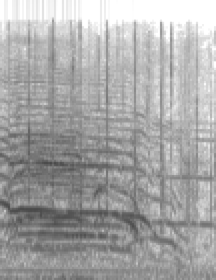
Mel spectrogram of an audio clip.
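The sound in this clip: A crowd cheers and shouts encouragement to runners along the Seine in Paris during a nighttime group run. Overlapping voices and whoops stay loud throughout.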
